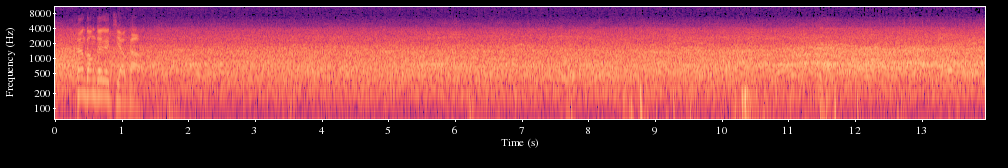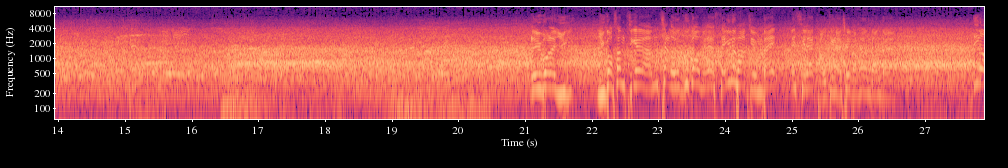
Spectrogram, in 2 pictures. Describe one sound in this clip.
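A large crowd murmurs and roars in an open stadium.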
